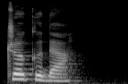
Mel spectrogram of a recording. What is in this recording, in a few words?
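"тшӧкыда", Komi, female; audio dict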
